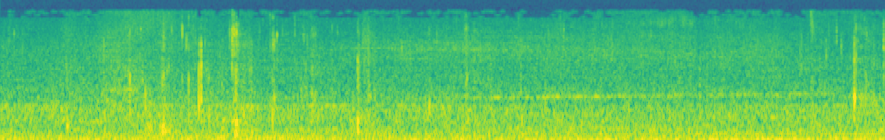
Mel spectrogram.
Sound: dog gnawing

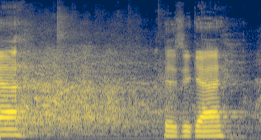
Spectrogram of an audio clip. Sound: audience laughs

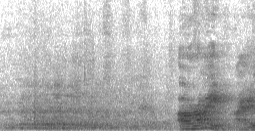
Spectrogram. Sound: audience laughs

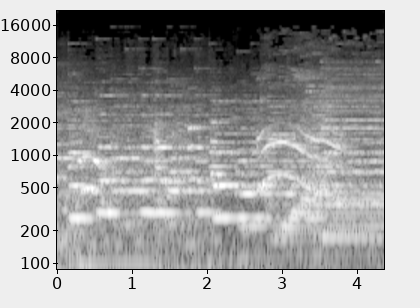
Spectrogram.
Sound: intriguing music; monkey chatters

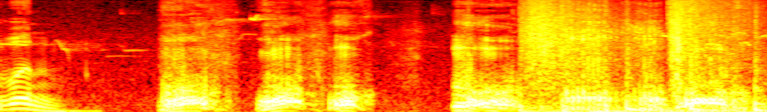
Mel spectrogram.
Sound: loud snorts

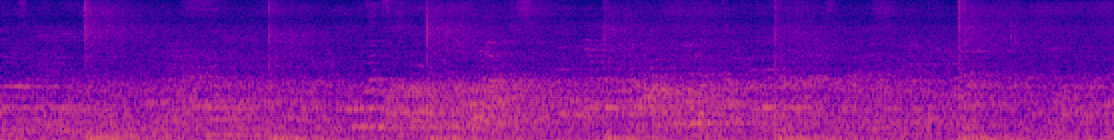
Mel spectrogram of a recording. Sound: none

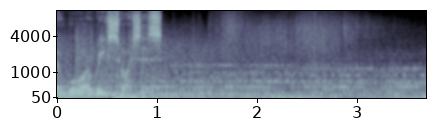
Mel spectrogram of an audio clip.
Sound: war sounds

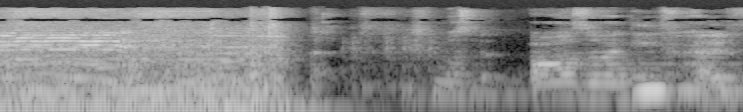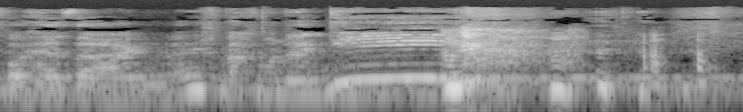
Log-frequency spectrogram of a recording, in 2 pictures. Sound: laughs

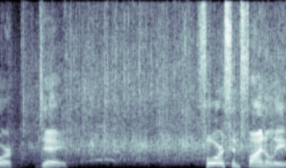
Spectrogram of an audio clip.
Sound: congregation applauds

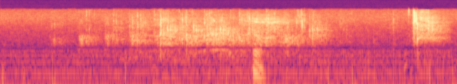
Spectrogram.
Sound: applause

